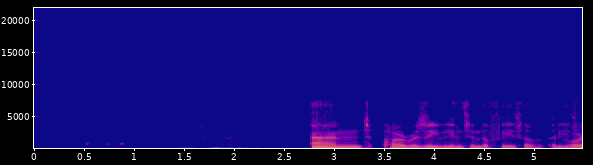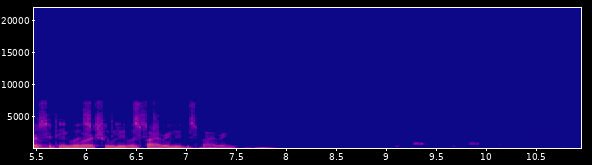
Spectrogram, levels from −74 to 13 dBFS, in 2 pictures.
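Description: At 4.21 to 4.25 s, between "and her" and "in the face of", there is VoIP packet loss concealed by the speech codec. The sound fits a single lost 20 ms packet. The decoder filled the gap by extending its last pitch and filter at falling gain. That gives a short buzzy or noisy smear. The speech stays weak or distorted just after, because each rebuilt frame depends on the one before. The same thing recurs at 7.17 to 7.32 s and at 10.57 s. Each is a brief blur with a soft recovery. The Speex coding around these events adds little or no audible damage of its own.

From 5.24 s, right after "in the face of", a doubled audio track begins and runs to the end. A second full-band copy trails the original by roughly half a second. It sits about 5 dB quieter. It has no reverb tail or room colour, so it sounds like a clean echo. It comes in abruptly. This is likely the same signal captured again through a slower path and mixed back in.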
